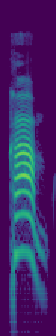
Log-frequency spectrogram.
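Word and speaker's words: calm: আর harmful, harmful যে মানে American শব্দ আর উচ্চারণ করে, হার্মফুল, ক্ষতিকর। অ্যাক্টিভ, সক্রিয়, কর্মঠ, তাই না, অ্যাক্টিভ, কর্মঠ আর সক্রিয়। খাম, খাম অর্থ কি, শান্ত।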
